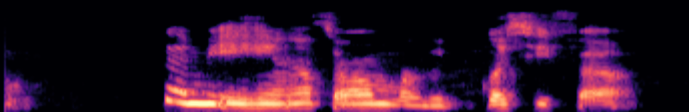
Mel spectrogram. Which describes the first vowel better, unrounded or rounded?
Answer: unrounded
